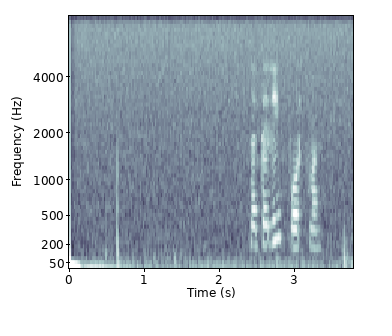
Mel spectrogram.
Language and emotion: Russian, neutral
